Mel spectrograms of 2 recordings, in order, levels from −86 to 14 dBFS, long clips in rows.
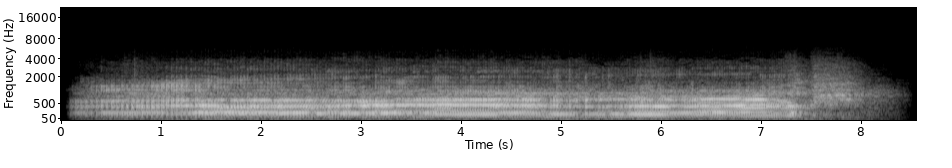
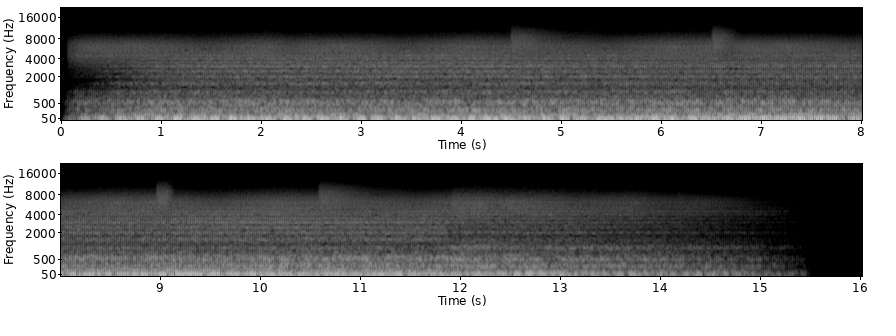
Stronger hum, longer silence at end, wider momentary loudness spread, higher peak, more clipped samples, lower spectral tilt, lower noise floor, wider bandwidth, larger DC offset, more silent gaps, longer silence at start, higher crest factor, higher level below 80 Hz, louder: neither; second, 0.45 s vs 1.1 s; about the same, 10 LU vs 11 LU; first, 0 dBFS vs -8 dBFS; neither; first, -12.5 dB/octave vs -5.5 dB/octave; second, -45 dBFS vs -57 dBFS; second, 4.1 kHz vs 9.4 kHz; neither; neither; about the same, 0.15 s vs 0.1 s; about the same, 16 dB vs 16 dB; second, -48 dBFS vs -26 dBFS; first, -16 LUFS vs -28 LUFS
